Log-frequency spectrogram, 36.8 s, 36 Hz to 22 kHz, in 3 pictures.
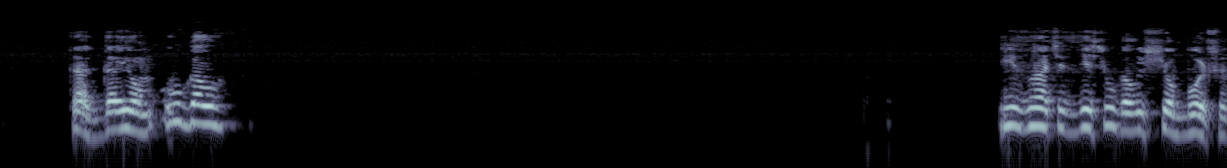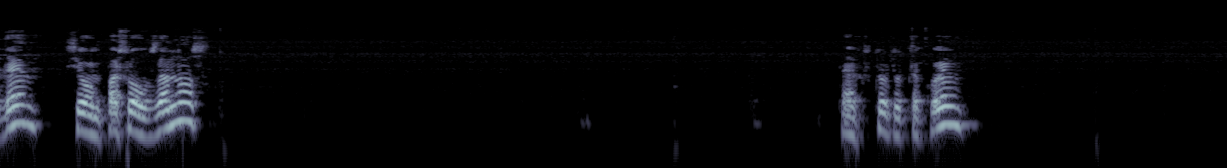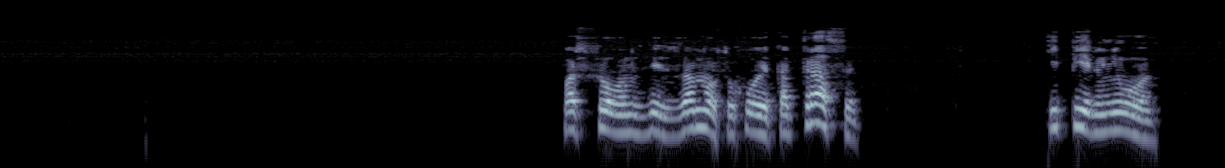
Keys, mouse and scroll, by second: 10.7-14.7 drag, 15.5-18.3 right drag, 19.2 right click, 21.6-23.6 right drag, 26.2-32.0 drag, 35.0-36.7 drag.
